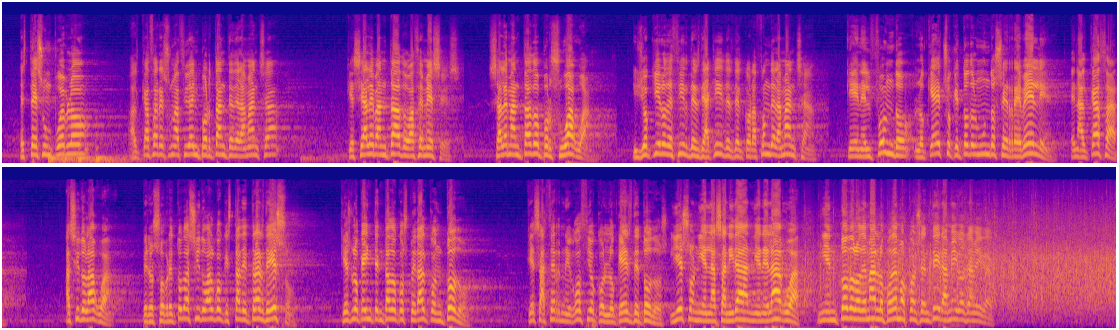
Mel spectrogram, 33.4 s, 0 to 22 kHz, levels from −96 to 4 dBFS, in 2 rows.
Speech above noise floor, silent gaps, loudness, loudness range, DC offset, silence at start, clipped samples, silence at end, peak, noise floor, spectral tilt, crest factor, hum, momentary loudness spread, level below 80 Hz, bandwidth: 37 dB; none; -15 LUFS; 6 LU; under 0.1%; 0.25 s; under 0.1%; 0 s; -2 dBFS; -52 dBFS; -3 dB/octave; 14 dB; none; 14 LU; -48 dBFS; 16 kHz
